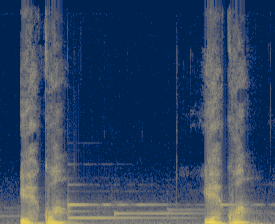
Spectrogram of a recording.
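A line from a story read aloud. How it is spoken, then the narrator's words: Soft murmuring. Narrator (Chinese): 轻声念着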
